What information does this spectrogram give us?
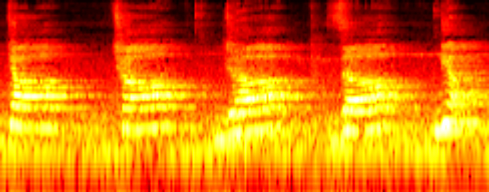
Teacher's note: Okay, फिर है च वर्ग, तो वो है तालव्य। तालव्य यानी कि हमारी जो जीभ है वो ऊपर, हमारे मुंह के जो ऊपर का पार्ट होता है वहां पर वो टच करेगी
